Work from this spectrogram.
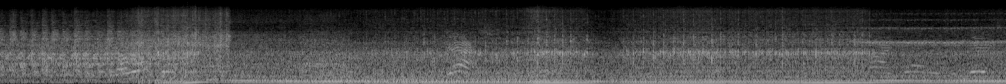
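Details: Military surplus forklift, first start attempt after purchase with fresh fuel and batteries; cranks briefly, catches at about two seconds, holds a fairly even idle with one short throttle blip; starts and runs fine.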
